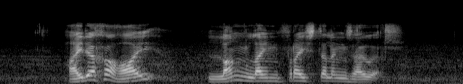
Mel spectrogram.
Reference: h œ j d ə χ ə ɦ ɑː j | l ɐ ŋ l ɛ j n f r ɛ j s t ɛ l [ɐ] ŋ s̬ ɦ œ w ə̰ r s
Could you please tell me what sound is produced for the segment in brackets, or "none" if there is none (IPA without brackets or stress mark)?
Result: ə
